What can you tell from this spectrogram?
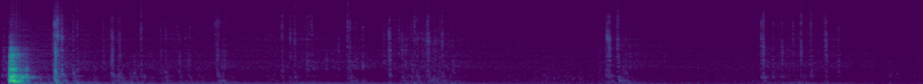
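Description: A low thump right at the start, a sharper click just after it, then sparse, faint computer keyboard keystrokes as code is typed.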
